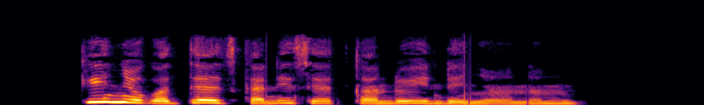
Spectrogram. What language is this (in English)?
Kalenjin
